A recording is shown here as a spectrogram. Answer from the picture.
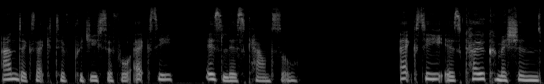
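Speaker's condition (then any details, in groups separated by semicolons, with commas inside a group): No condition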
